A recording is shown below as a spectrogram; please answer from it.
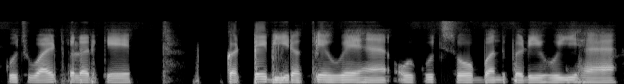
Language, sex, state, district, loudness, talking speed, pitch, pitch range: Hindi, male, Uttar Pradesh, Saharanpur, -18 LUFS, 155 wpm, 105 Hz, 100-105 Hz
